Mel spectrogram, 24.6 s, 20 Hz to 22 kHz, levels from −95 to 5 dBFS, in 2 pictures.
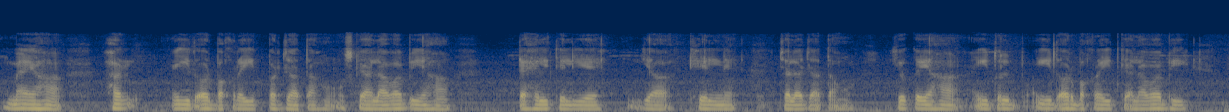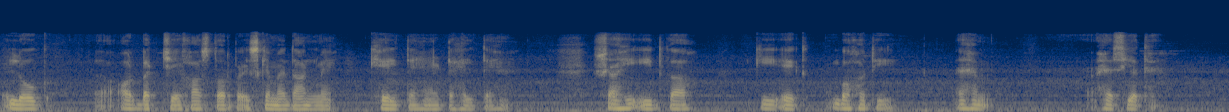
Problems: constant background noise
